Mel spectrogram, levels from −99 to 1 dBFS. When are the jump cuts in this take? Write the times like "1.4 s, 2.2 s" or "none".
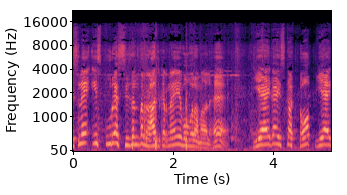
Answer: none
